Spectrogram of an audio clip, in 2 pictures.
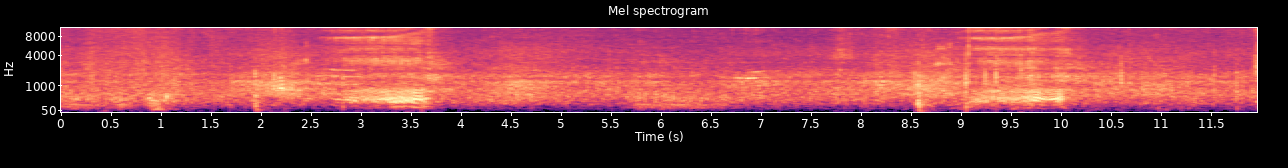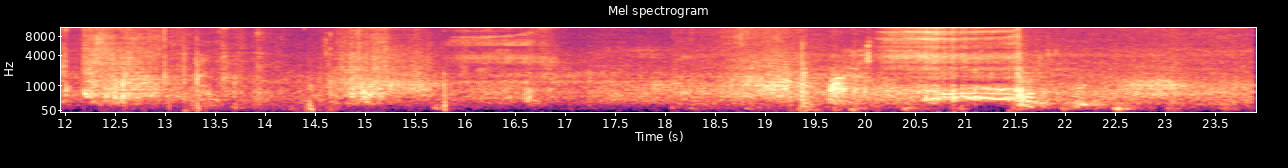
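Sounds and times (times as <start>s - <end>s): cat hissing: 2.0s - 4.0s, 7.8s - 10.4s, 12.0s - 23.4s
cat growling: 2.2s - 4.0s, 8.6s - 10.4s, 19.6s - 22.5s.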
